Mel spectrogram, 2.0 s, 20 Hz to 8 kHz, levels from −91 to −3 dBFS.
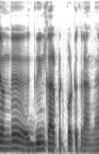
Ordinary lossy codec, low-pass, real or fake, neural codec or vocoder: none; none; real; none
